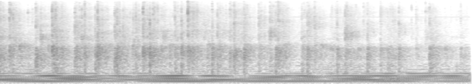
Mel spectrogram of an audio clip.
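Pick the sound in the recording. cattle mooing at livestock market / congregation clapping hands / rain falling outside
congregation clapping hands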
